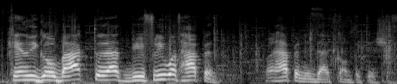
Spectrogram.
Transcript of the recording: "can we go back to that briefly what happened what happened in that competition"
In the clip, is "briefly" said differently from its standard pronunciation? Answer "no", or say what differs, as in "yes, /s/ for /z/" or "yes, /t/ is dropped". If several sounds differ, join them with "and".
yes, /ɹ/ is dropped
